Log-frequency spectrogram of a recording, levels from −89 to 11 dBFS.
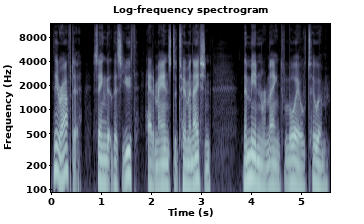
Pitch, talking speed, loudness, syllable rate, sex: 110 Hz, 160 wpm, -18 LUFS, 5.1 syllables/s, male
